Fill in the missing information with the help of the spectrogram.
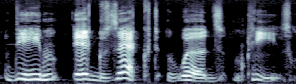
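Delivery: very slow, insistent owl; drawn-out pompous request, softening at the end; ignoring interruption. Acted. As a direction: repeat the demand ponderously. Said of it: "as if Rabbit hadn't spoken".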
